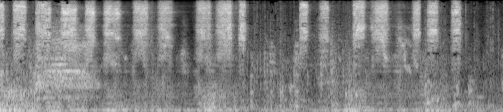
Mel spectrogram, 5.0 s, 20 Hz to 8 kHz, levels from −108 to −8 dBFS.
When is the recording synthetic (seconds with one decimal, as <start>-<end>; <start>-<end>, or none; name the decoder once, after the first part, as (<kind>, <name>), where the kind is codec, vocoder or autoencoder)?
0.7-2.4 (vocoder, HiFi-GAN); 3.6-4.2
